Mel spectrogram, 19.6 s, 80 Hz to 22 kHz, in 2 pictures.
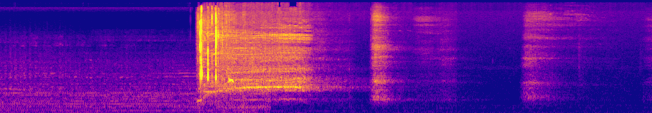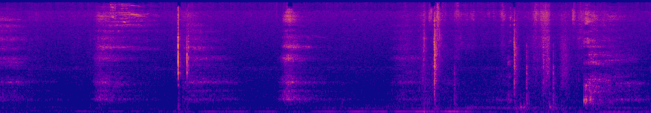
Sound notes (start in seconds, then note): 3.0 creature shrieks; 5.8 Triston breathing heavily; 15.7 Triston breathing heavily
